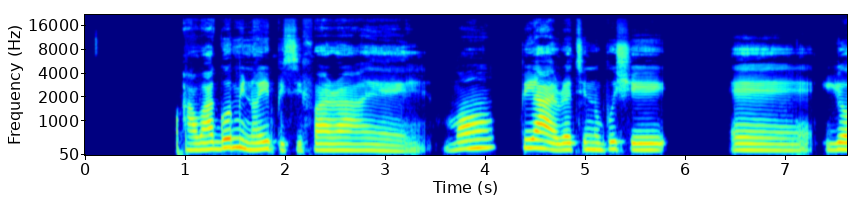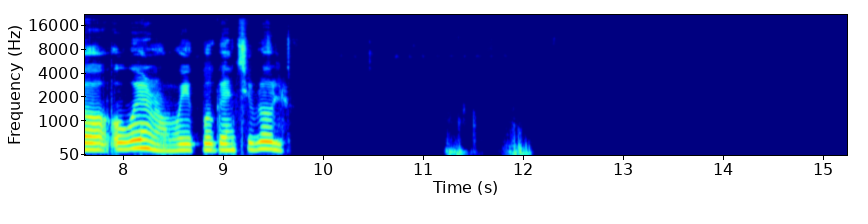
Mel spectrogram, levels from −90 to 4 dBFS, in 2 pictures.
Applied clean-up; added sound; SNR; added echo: neural mask model Resemble Enhance denoiser.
